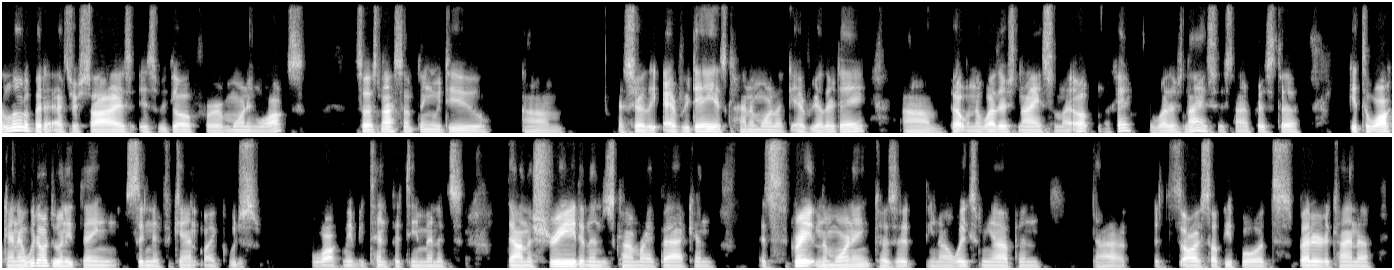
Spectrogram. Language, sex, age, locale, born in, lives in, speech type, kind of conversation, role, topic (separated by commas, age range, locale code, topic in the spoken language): English, male, 40-44, en-US, United States, United States, conversation, unstructured, none, Which small traditions or everyday rituals have deepened your relationships, how did they start, and how can you create more?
